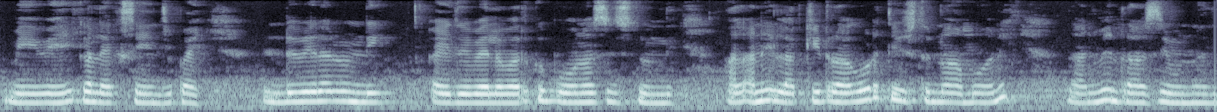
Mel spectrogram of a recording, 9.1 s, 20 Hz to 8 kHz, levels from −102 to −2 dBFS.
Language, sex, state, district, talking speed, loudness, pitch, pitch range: Telugu, female, Andhra Pradesh, Sri Satya Sai, 130 wpm, -15 LUFS, 205 Hz, 195-220 Hz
